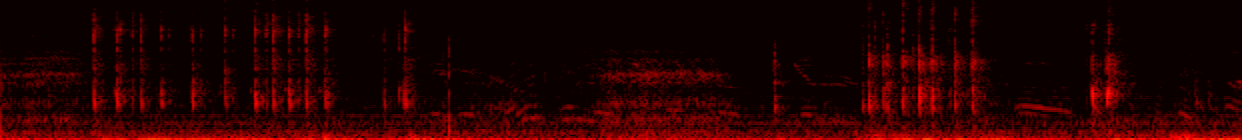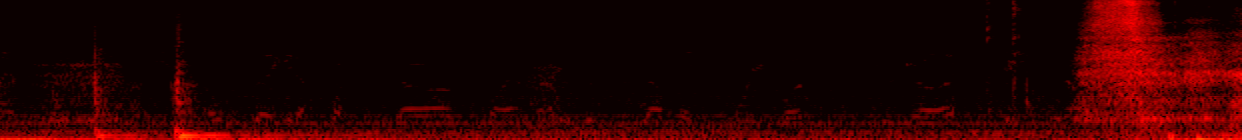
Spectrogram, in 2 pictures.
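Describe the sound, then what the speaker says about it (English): Bursts of computer keyboard typing, clicks clustered in quick runs separated by pauses, sit fairly close, with occasional quiet speech and a sharp noise at the end. "If you hear me typing, it's because I'm setting something up."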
